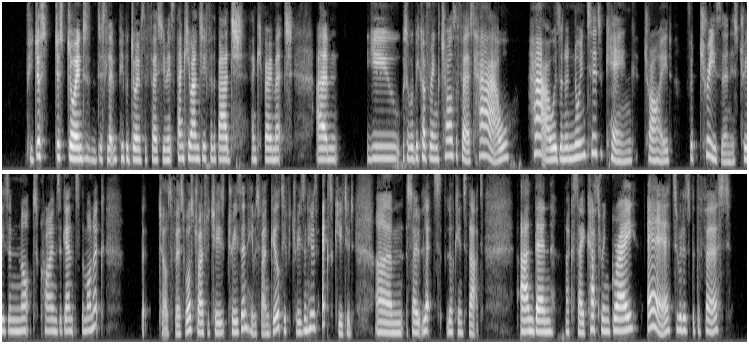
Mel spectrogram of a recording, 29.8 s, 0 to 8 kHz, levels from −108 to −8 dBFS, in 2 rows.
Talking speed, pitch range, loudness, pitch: 165 wpm, 190-225 Hz, -25 LUFS, 205 Hz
